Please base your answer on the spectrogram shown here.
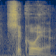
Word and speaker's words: Sequoia: Sequoia.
